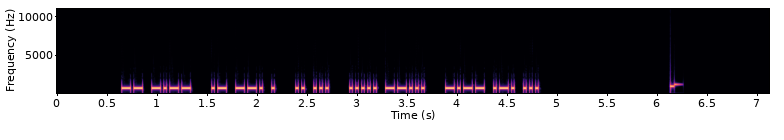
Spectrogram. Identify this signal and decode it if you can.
Morse code, heard as a keyed tone, about 40 wpm, 700 Hz. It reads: MY AGE IS 57 YRS
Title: Common QSO Phrases Encore 40wpm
